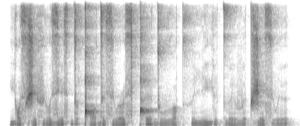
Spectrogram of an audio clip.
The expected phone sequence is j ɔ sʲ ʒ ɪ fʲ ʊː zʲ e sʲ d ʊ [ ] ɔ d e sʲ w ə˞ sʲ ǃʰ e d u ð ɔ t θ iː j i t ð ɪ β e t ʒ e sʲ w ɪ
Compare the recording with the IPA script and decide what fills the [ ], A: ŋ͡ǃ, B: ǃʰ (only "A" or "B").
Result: B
